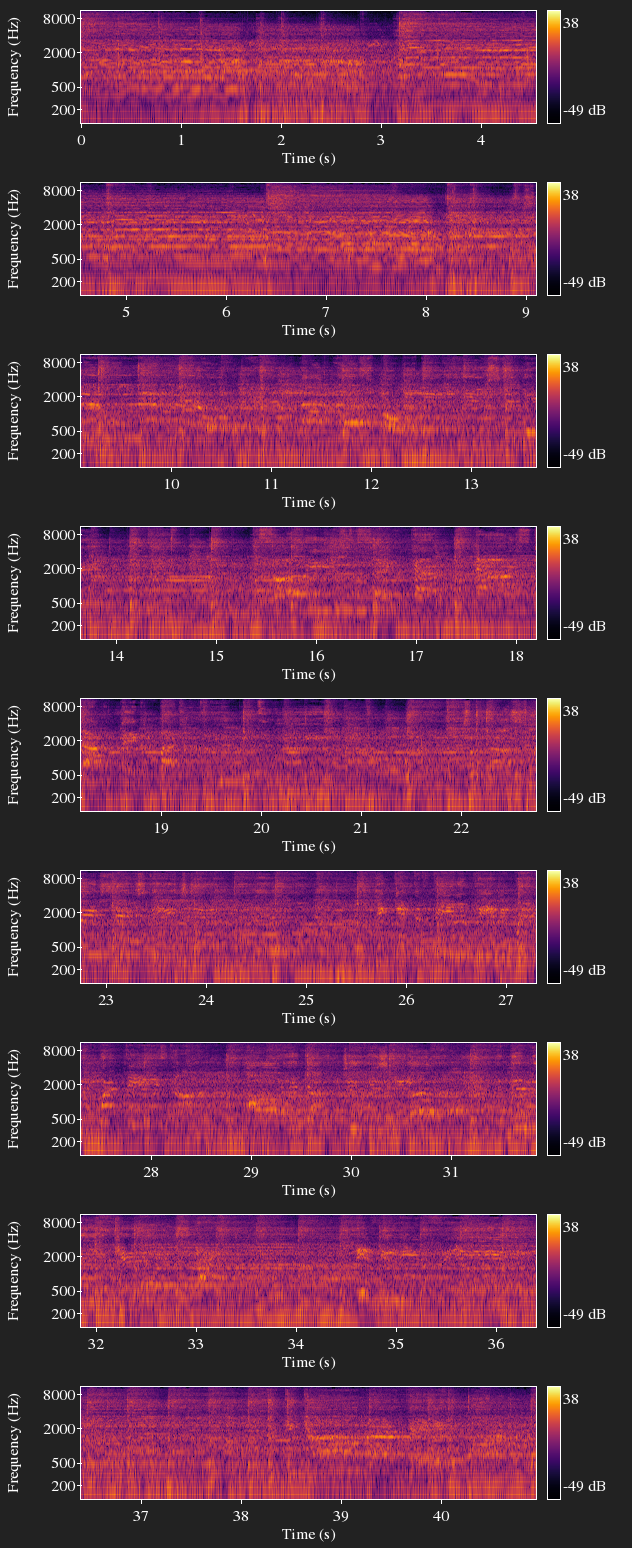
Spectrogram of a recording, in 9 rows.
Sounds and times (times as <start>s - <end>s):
Rock and roll: 0.0s - 40.9s.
